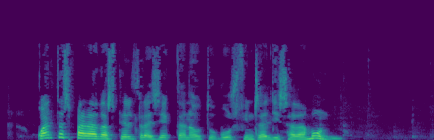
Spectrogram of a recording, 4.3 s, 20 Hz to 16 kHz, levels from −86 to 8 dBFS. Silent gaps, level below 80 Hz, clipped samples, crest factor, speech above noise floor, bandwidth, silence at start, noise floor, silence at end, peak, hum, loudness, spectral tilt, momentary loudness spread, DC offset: none; -76 dBFS; under 0.1%; 20 dB; 45 dB; 11.5 kHz; 0.4 s; -67 dBFS; 0.95 s; -4 dBFS; none; -22 LUFS; -5.5 dB/octave; 13 LU; under 0.1%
